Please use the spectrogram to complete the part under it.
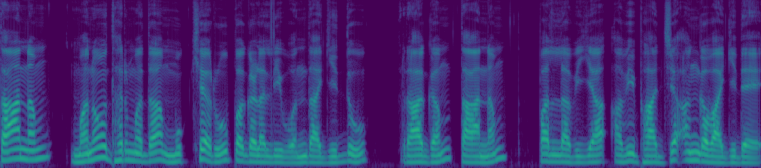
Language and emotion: Kannada, neutral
